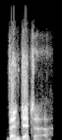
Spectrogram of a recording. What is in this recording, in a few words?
"vendetta", British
